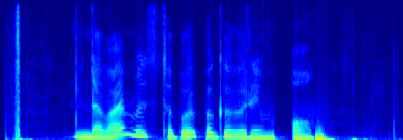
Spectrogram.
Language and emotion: Russian, neutral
